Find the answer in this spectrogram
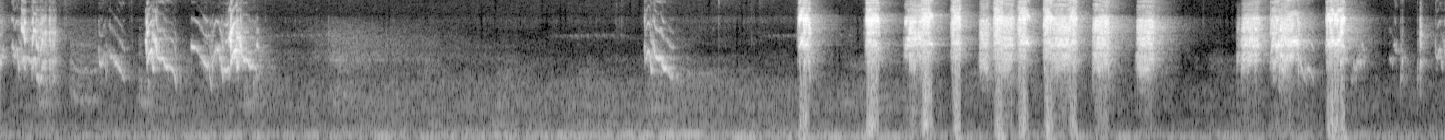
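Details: Budgerigar chatter: a few scratchy high warbles, a short pause, then a fast rattling series of sharp clicking squawks, roughly a dozen in quick succession.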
